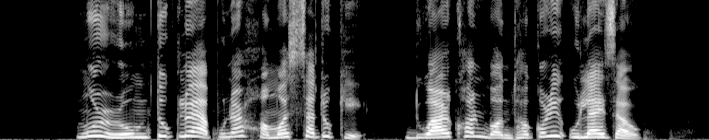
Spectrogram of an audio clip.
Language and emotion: Assamese, angry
